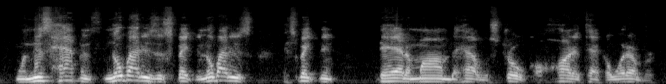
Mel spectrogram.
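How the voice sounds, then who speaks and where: A man speaks in a plain, everyday voice, pitched fairly high with ordinary pitch variation. The sound is dry and close, with no echo. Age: 50s. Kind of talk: casual chat.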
